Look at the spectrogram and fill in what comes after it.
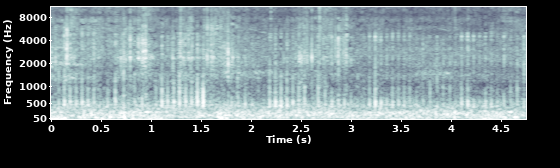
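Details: An 8-day-old Munchkin kitten purrs for the first time, a steady low rumbling drone with a soft, rapid pulse.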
